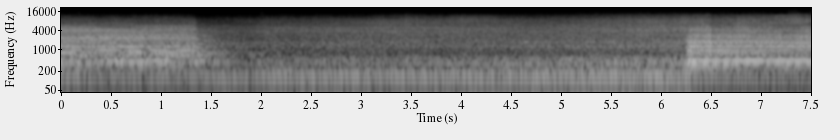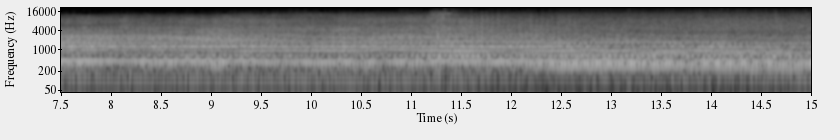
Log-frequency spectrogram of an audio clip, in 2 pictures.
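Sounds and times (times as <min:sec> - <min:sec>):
locomotive air horn chord: 0:00.0 - 0:01.9, 0:06.2 - 0:15.0.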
